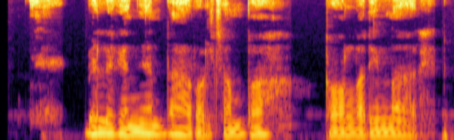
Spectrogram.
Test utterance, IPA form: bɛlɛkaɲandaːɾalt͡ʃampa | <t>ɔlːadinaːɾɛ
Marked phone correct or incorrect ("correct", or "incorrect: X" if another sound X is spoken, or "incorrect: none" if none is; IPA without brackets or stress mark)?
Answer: correct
